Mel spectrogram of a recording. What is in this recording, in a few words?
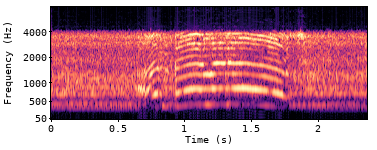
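English bailout mood low; speech; War Thunder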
